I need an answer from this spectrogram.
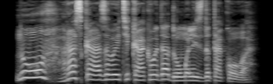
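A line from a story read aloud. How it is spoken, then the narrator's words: Sighing. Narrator (Russian): Вздохнул я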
